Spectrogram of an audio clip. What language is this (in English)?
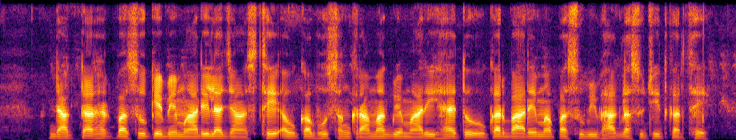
Chhattisgarhi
